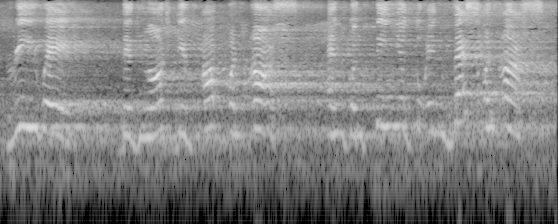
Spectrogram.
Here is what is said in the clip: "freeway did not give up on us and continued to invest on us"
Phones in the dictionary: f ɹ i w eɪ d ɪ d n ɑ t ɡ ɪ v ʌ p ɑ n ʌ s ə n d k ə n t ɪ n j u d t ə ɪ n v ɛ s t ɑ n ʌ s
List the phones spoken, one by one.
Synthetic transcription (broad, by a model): ɹ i w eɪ d ɪ d n ɑ t ɡ ɪ v ʌ p ɑ n ʌ s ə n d k ə n t ɪ n j u d t ə ɪ n v ɛ s t ɑ n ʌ s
